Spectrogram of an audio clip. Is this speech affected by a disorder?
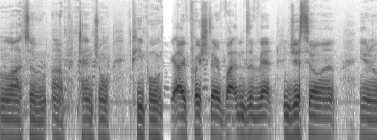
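Yes: amyotrophic lateral sclerosis; few months since diagnosis, needs physiotherapy; breathing currently fine.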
